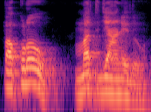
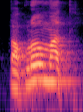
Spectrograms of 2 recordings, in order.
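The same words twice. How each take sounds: First: पकड़ो set apart by a pause, then मत जाने दो run together; slow, break after पकड़ो, keep मत with जाने दो. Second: पकड़ो मत run together, higher, then a break; pause after मत. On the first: Teacher shows students a comma after पकड़ो, pausing after पकड़ो. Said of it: "हमने कॉमा का प्रयोग पकड़ो के पास कर दिया". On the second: Teacher moves the comma for students, pausing after पकड़ो मत. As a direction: punch पकड़ो high, join मत to it and stop. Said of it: "इसी कॉमा को अगर हम यहाँ लगा दें". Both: Shown as a demonstration.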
